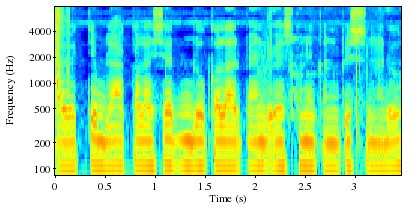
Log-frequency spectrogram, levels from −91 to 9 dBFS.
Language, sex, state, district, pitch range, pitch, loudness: Telugu, male, Andhra Pradesh, Sri Satya Sai, 100-105 Hz, 105 Hz, -24 LUFS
